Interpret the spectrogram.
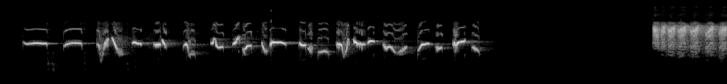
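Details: Male Oriental magpie-robin singing a training song for songbirds: a rapid run of varied whistled notes, slurred and rising or falling, for nearly five seconds. After a short pause comes a harsher, buzzy burst of rapid notes.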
